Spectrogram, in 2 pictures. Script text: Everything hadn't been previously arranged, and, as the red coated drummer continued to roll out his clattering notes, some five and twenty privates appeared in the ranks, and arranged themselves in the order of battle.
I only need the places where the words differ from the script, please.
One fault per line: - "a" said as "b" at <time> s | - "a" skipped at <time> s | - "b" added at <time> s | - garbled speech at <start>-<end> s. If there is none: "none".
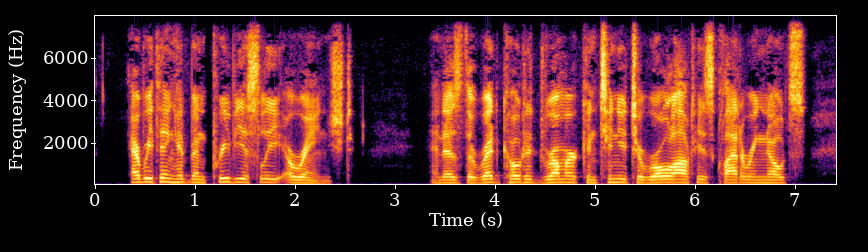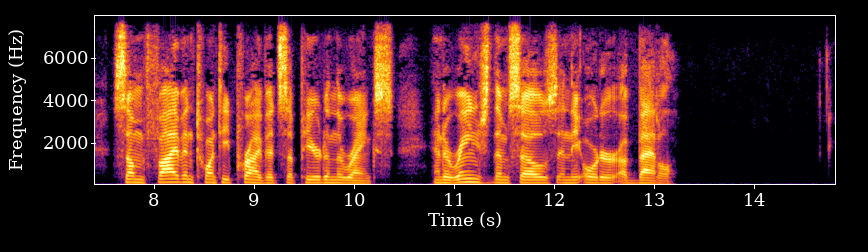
- "hadn't" said as "had" at 0.8 s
